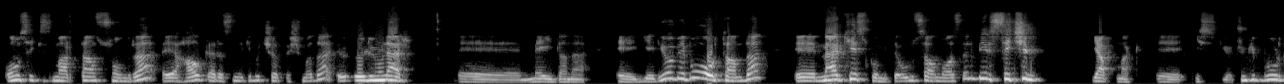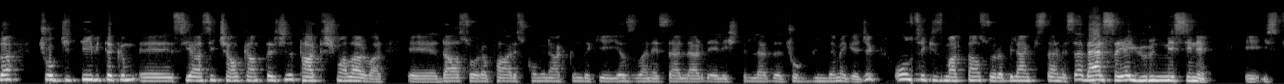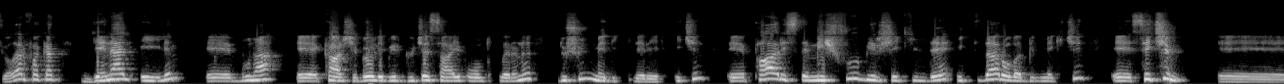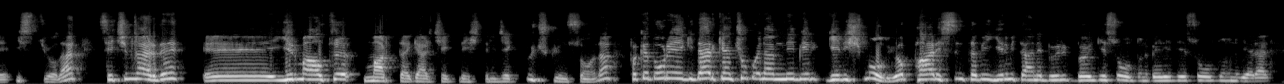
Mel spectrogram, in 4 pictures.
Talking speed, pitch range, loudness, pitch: 125 wpm, 155-220 Hz, -18 LUFS, 180 Hz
